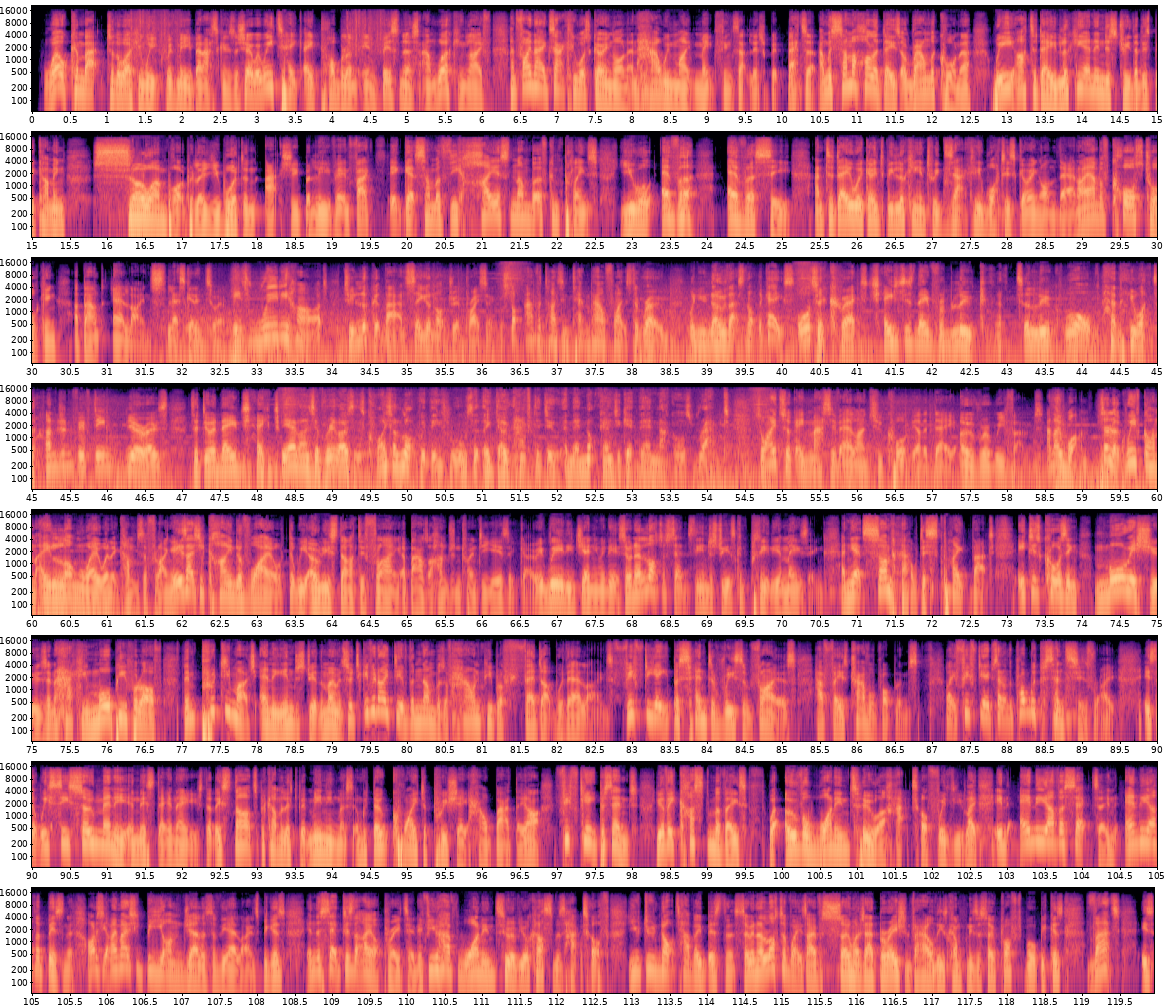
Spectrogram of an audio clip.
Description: renowned travel journalist and broadcaster, Simon Calder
